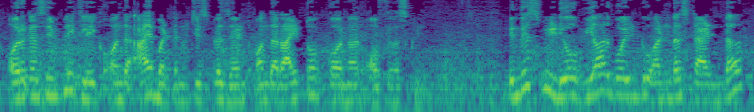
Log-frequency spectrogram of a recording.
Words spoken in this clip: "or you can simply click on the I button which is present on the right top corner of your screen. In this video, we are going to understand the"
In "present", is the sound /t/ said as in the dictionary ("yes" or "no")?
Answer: yes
